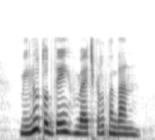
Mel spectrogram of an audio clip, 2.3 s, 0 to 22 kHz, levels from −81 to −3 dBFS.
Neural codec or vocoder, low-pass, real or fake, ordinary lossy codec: codec, 16 kHz, 2 kbps, X-Codec, HuBERT features, trained on balanced general audio; 7.2 kHz; fake; none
